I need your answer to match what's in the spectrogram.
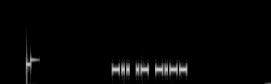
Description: Morse code, heard as a keyed tone, about 53 wpm, 700 Hz. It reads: DAY
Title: Sentences from Top 200 Words - New Word Drill - 50wpm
